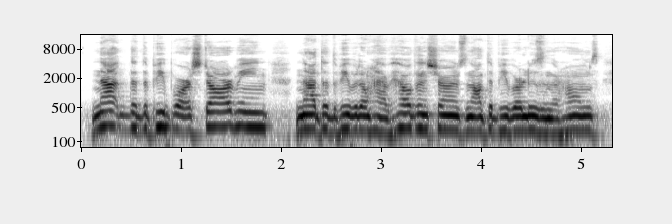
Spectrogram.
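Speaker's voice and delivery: ordinary delivery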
